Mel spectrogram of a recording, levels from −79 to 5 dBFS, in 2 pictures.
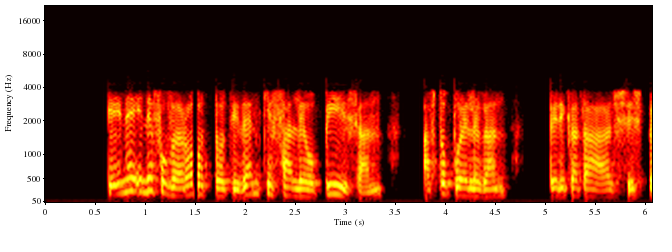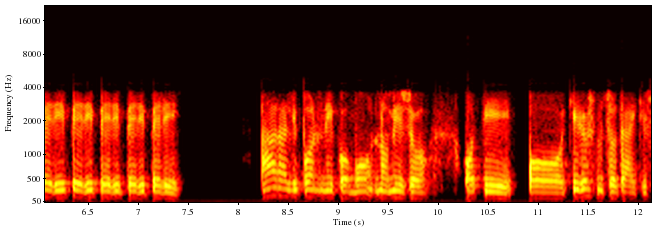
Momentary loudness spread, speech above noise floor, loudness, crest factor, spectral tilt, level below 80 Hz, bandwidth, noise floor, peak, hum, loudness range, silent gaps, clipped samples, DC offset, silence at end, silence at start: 5 LU; 52 dB; -18 LUFS; 18 dB; -6.5 dB/octave; -66 dBFS; 4.7 kHz; -70 dBFS; 0 dBFS; none; 2 LU; none; under 0.1%; under 0.1%; 0 s; 0.6 s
